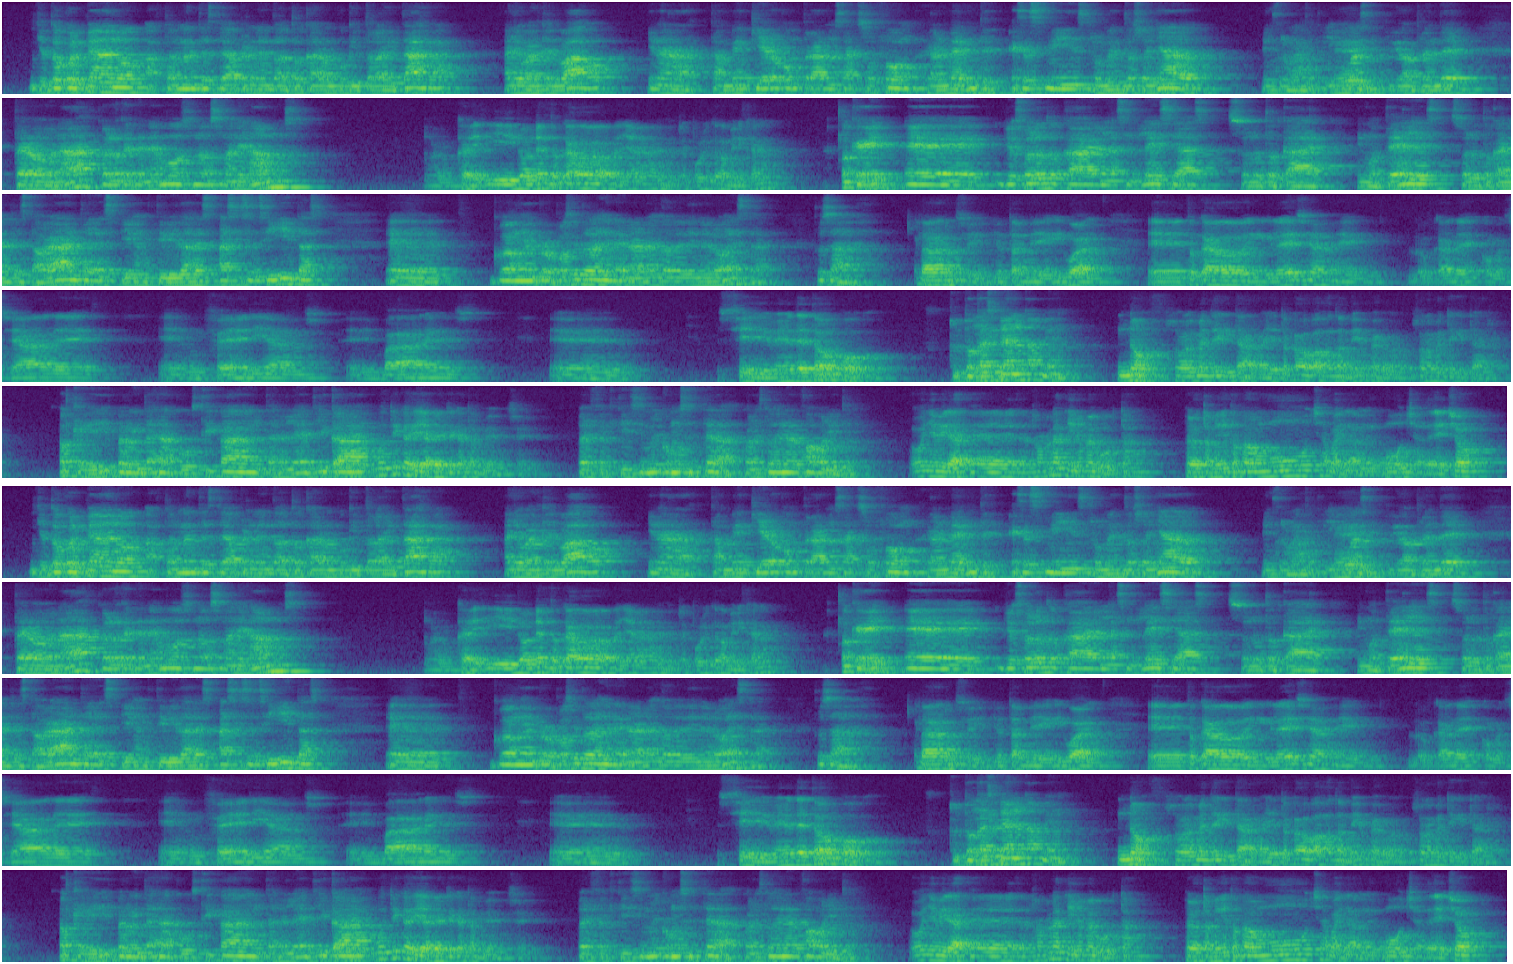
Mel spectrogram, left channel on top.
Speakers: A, in the centre; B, on the right.
A: yo toco el piano. Actualmente estoy aprendiendo a tocar un poquito la guitarra, al
B: Ah,
A: igual que el bajo. Y nada, también quiero comprar un saxofón, realmente. Ese es mi instrumento soñado, mi instrumento
B: ah, ok.
A: que yo más he querido aprender. Pero nada, con lo que tenemos nos manejamos.
B: ah, Ok. ¿Y dónde has tocado allá en República Dominicana?
A: Ok, eh, yo suelo tocar en las iglesias, suelo tocar en hoteles, suelo tocar en restaurantes y en actividades así sencillitas, eh, con el propósito de generar algo de dinero extra. Tú sabes,
B: Claro, sí, yo también, igual. Eh, he tocado en iglesias, en locales comerciales, en ferias, en bares. eh, sí, eh, de todo un poco.
A: ¿tú tocas
B: Y
A: piano también?
B: no, solamente guitarra. Yo he tocado bajo también, pero solamente guitarra.
A: Ok, pero guitarra
B: Sí.
A: acústica, guitarra eléctrica,
B: Guitarra acústica y eléctrica también, sí.
A: perfectísimo. ¿Y cómo
B: Sí.
A: se te da? ¿Cuál es tu género favorito?
B: Oye, mira, eh, el rock latino me gusta, pero también he tocado muchas bailables, muchas. De hecho,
